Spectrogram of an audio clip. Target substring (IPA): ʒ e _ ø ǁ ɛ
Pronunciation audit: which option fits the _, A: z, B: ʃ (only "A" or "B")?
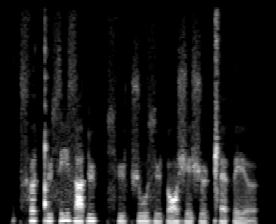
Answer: B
